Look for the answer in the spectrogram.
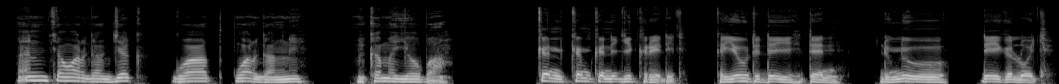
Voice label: credit, nuer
